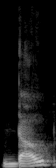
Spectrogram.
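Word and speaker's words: doubt: डाउट में B silent है। डाउट में कहीं भी बी का प्रोनंसिएशन नहीं आता है।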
